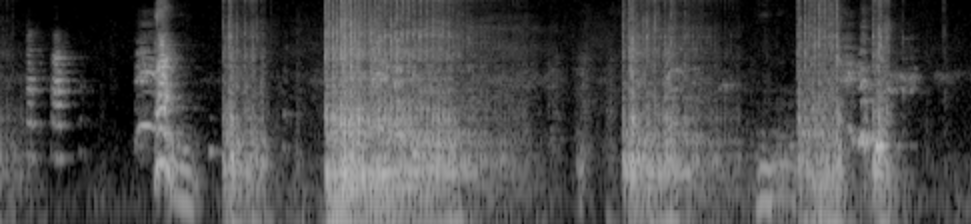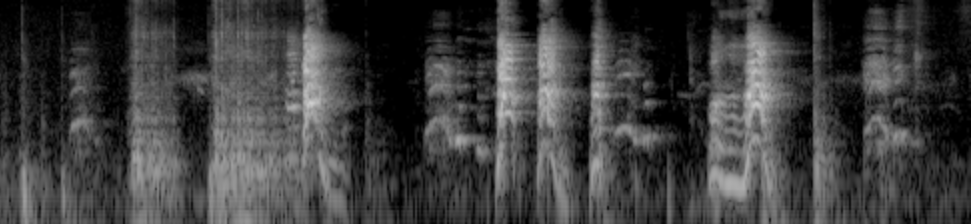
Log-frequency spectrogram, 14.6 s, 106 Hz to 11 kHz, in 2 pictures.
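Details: Playing with a doorstop, a 10-week-old Shiba Inu puppy lets out scattered short, high yaps and squeaky barks, interspersed with bursts of rattling, scraping noise and brief pauses.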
